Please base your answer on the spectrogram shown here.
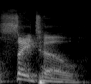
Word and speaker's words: Sato: Just so we don't sound insensitive, it is pronounced Sato.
